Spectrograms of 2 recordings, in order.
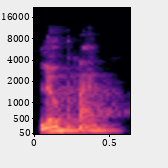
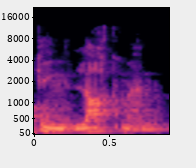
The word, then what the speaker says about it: Loughman: I goes what's your name and I goes lukeman lukeman yeah remember the two guys looked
